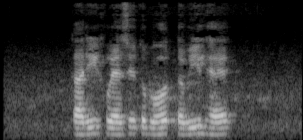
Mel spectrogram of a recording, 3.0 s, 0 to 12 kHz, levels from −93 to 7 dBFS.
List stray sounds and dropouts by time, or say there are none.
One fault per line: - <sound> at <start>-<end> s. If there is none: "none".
none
